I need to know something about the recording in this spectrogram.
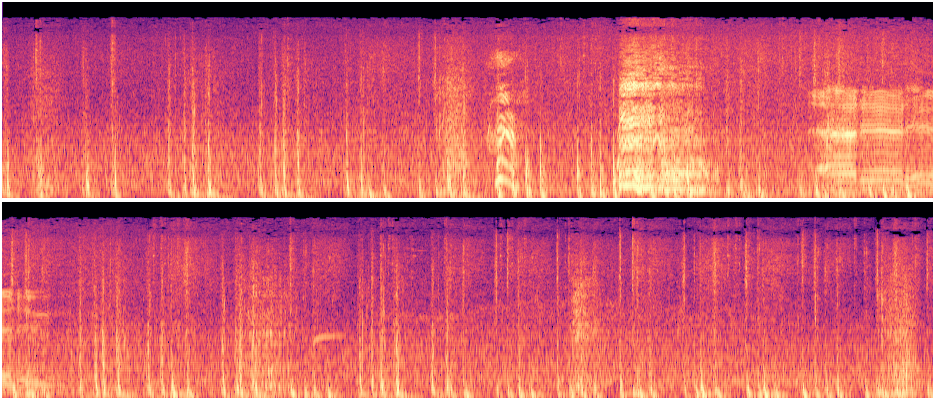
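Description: Horse hooves crunch steadily on snow.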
